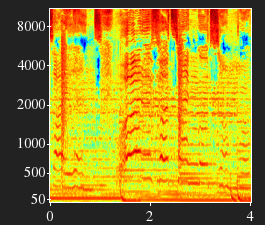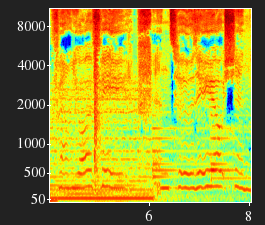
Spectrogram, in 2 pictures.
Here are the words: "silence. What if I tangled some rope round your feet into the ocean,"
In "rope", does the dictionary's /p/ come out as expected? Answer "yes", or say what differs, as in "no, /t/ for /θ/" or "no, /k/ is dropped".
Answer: no, /f/ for /p/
